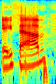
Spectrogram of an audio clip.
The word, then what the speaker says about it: AFAB: is male to female afab afab but we pronounce it afab is assigned female at Birth and amab is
